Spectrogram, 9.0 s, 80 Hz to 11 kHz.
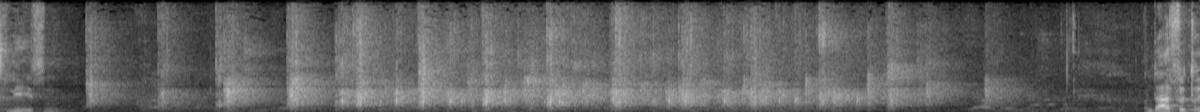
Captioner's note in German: Beifall BÜNDNIS 90/DIE GRÜNEN und CDU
